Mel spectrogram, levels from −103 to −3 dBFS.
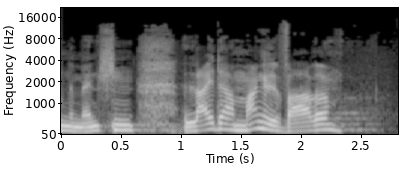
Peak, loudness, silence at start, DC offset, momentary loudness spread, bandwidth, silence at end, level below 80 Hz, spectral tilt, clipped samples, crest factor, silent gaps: -8 dBFS; -24 LUFS; 0 s; under 0.1%; 7 LU; 13 kHz; 0.2 s; -64 dBFS; -6 dB/octave; under 0.1%; 16 dB; none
